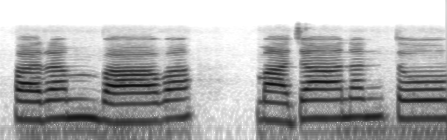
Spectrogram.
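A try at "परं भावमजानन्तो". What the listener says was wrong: 3ನೇ ಲೈನಲ್ಲಿ ಪರಂ ಭಾವಂ ಅಜಾನಂತೋ, ಭಾವಂ ಬೇರೆ ಅಜಾನಂತೋ ಬೇರೆ, ಅಲ್ಲಿ ಮಧ್ಯದಲ್ಲಿ ಅ ಹಚ್ಬೇಕಷ್ಟೆ. ಭಾವಂ ಅಜಾನಂತೋ.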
